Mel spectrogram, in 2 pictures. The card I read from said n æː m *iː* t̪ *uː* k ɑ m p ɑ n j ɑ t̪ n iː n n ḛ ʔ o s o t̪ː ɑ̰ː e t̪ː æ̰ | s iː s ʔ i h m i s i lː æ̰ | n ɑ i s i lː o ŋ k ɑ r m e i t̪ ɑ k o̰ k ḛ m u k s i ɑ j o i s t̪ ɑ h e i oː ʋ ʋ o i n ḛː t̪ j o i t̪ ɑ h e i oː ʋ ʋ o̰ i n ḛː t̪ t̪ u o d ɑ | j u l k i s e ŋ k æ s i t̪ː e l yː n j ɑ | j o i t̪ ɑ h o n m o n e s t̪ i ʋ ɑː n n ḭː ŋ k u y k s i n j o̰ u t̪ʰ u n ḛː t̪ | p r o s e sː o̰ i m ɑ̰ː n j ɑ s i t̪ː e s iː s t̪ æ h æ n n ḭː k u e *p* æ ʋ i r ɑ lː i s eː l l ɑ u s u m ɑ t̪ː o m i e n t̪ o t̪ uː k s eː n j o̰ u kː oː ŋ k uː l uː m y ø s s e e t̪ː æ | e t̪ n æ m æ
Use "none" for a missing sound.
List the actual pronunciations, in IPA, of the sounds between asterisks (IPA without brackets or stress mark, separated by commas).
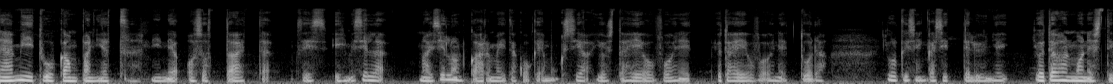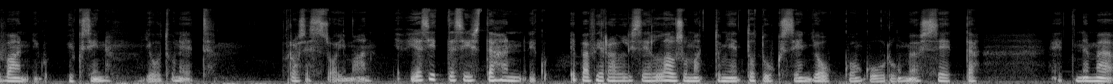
iː, uː, p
